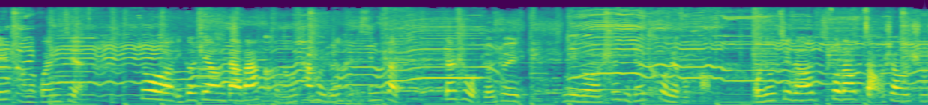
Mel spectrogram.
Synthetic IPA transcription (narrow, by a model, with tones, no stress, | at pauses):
e˥ɪʈ͡ʂʰɑ˧˥ŋd̪ə˧kwa˥nt͡ɕjɛ˥˩n | t͡swɔ˥˩ɔ˥˩i˧˥ɡə˧ʈ͡ʂɤ˥˧jɑ˥˧ŋd̪ə˩t̪a˥˩pa˥kʰɤ˨˩nɤ˧˥ŋt̪ʰa˥xwe˥˩t͡ɕɥɛ˧˥d̪ə˧xə̰˨˩nɕi˥nfə˥˩n | t̪a˥˧nʂɻ̩˥˩wɔ˨˩t͡ɕɥɛ˧˥d̪ə˧t̪we˥˧ɪ | na˥˩ɡə˩ʂə˥nt̪ʰi˨˩ʈ͡ʂə˥ŋt̪ʰɤ˥˩pjɛ˧˥pu˧˥xɑ̰˨˩˦ʊ | wɔ˨˩t͡ɕjo˥˧ʊt͡ɕi˥˩d̪ə˩t͡swɔ˥˧t̪ɑ˥˩ʊt͡sɑ̰˨˩ʊʂɑ˥˩ŋə˩ʂɻ̩˥˩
